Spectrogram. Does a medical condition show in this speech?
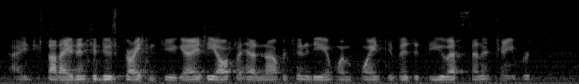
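Yes: deafblind; legally blind and legally deaf.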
